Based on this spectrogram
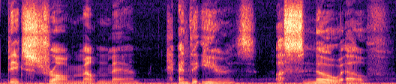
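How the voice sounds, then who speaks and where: A man puts on a soft-spoken character voice at a very slow pace while loud background noise plays behind him. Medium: read story. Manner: languid, sensual.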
